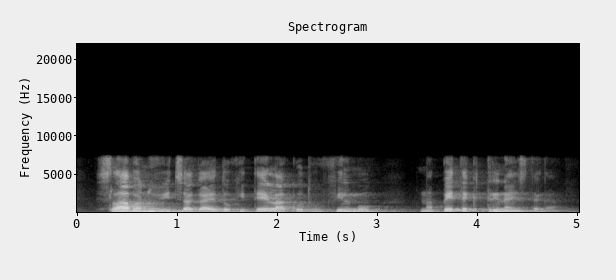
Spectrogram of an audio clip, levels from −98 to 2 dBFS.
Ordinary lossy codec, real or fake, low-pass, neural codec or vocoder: none; real; 7.2 kHz; none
